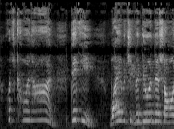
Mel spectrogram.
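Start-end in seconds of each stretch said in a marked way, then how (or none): 0.1-1.1 mock puzzled, drawn out. Repeated puzzled question.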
